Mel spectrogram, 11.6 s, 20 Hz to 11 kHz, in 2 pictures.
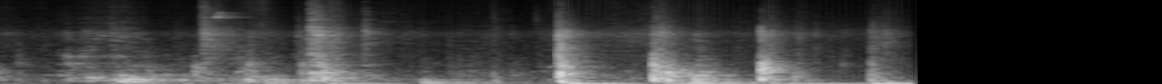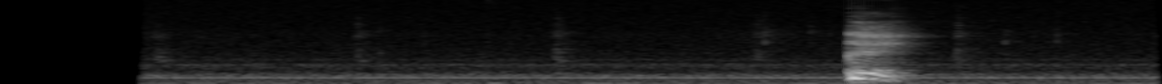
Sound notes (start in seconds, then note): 10.0 clears throat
